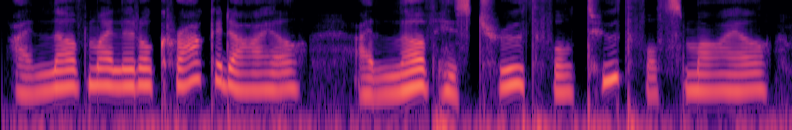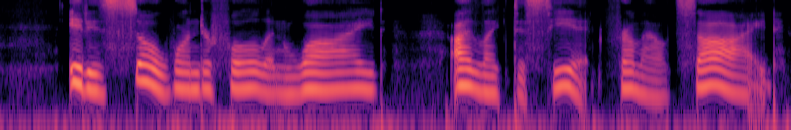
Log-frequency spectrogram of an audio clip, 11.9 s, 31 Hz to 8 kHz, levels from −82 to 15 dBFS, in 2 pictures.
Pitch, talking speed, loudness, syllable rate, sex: 180 Hz, 115 wpm, -22 LUFS, 3.5 syllables/s, female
